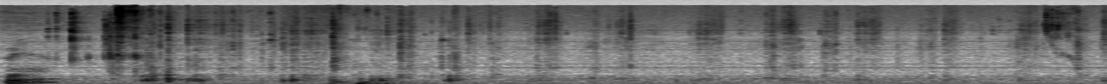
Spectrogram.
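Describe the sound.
Biting and chewing a spicy, jalapeño-flavored chocolate-covered peanut: a few sharp, loud crunches early on, then softer, quieter chewing.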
